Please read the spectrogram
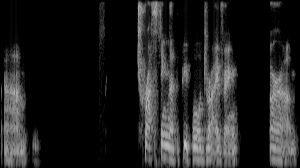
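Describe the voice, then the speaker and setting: A woman's voice: deep voice, low-quality recording. A woman hosting a virtual question and comment session, encouraging and affirming as she talks, hesitantly searching for words. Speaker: host of an online audience discussion. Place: online session, remote call.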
